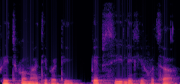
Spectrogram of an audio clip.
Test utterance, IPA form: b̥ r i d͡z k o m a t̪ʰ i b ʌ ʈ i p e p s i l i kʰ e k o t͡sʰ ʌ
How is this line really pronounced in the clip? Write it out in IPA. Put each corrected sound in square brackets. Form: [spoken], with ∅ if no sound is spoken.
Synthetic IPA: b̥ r i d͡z k o m a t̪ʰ i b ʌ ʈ i p e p s i l [e] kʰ e k o t͡sʰ ʌ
